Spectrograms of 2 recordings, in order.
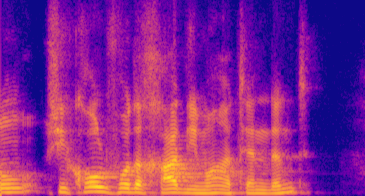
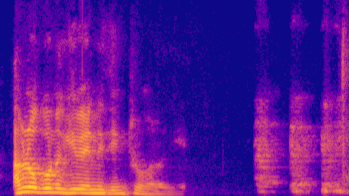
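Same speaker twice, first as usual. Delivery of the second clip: mild angry vow, softer and muttered under breath; quiet retold vow; 2 semitones lower, 5 dB quieter than usual. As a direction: repeat the vow softer, as if to himself. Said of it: "he got angry".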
